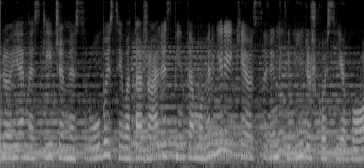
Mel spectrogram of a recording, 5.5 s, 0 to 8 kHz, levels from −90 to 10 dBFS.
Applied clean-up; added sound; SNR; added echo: none; Guitar; 4 dB; none.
